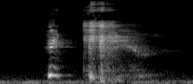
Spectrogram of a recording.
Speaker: So I've been cleaning, getting ready to sell my house. And the dust. I feel like I'm about to sneeze.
